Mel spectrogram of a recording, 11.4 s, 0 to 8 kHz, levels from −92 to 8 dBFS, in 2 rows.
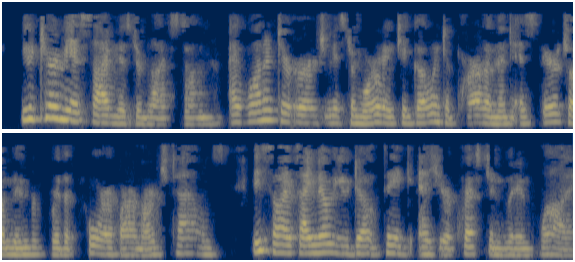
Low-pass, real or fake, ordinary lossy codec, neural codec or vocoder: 7.2 kHz; fake; MP3, 24 kbps; codec, 16 kHz, 2 kbps, FreqCodec, smaller model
